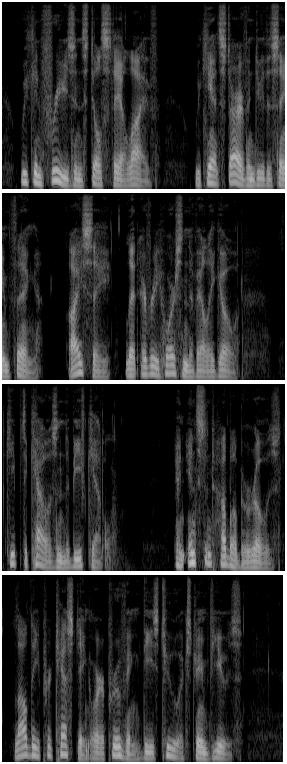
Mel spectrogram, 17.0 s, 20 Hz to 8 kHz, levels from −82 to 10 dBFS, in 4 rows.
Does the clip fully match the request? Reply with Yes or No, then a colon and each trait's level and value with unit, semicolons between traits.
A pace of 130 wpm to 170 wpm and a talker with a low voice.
Yes: average, 150 wpm; very low, 95 Hz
